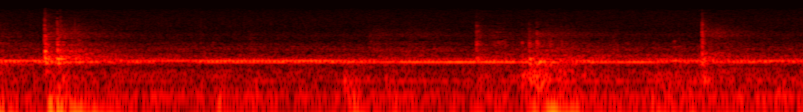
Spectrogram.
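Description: Hard plastic parts of an automatic soap dispenser being handled: a few light clicks and knocks as the refill container is lifted out of the housing and the casing is turned over, over a steady background tone.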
